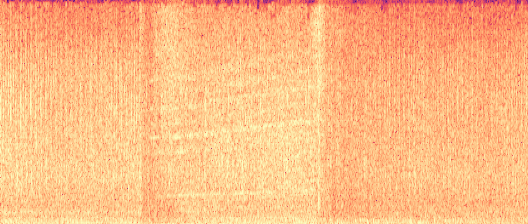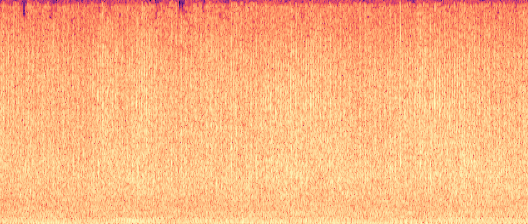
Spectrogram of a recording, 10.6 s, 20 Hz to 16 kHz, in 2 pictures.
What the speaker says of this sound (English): So we decided to go aerial, vintage, and bold with the Grumman Bearcat F8F.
